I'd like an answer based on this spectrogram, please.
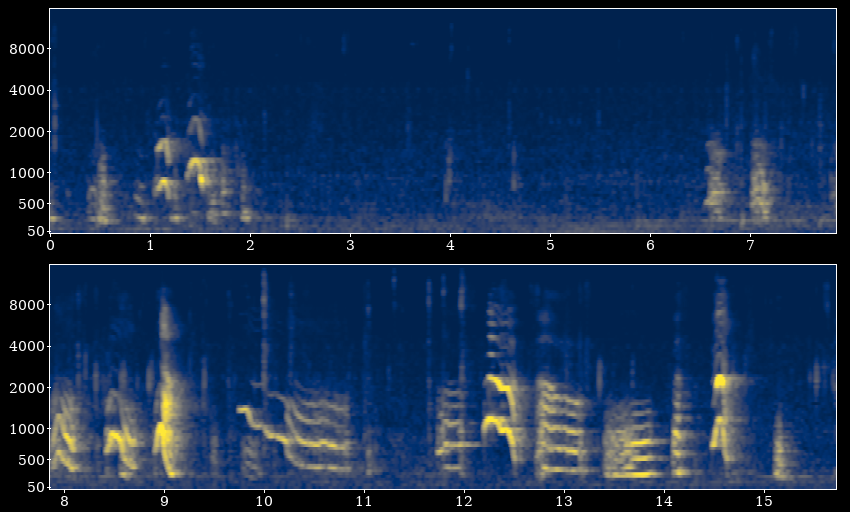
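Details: Two-week-old puppies nursing on their mother, giving high, wavering whines and squeals in bursts, with a few short yelps, after a quiet stretch of soft rustling.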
